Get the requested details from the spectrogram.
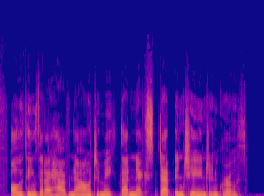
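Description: In a Mid-Atlantic accent, a woman speaks with a very deep, low pitch and monotone, flat intonation. The recording is very clean, with a silent background. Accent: American, Mid-Atlantic. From Northern Virginia, Alexandria. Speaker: graduate student. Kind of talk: interview.

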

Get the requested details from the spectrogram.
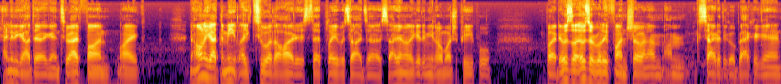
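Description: Speaking very fast, a man with a very deep, low voice keeps a fairly even intonation on a very clean recording with a silent background. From New Orleans, Louisiana. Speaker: rapper. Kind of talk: casual chat.

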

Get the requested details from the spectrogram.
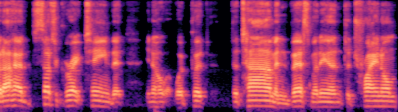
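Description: A man has an unremarkable speaking voice. His pitch is medium for a man, with fairly even intonation. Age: 50s. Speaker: hotel general manager. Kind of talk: interview.

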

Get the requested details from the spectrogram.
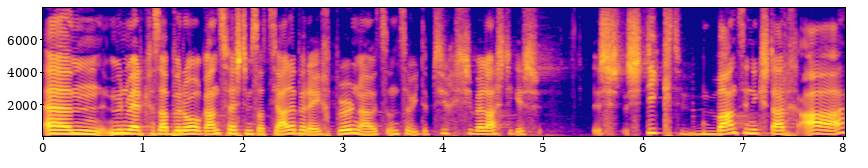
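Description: On a very clean recording with a silent background and a dry, close sound with no echo, a woman in a plain, everyday voice speaks at a moderate pace with a fairly high pitch and fairly even intonation. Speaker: climate activist and politician. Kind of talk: panel discussion.

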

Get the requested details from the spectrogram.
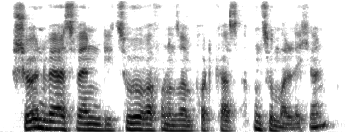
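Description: The voice is a man's, somewhat breathy. His pitch is fairly high. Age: 50s. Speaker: change management consultant, podcast co-host. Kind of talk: casual chat.

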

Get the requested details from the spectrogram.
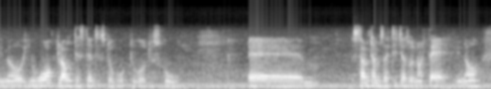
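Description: Noticeable background noise accompanies speech delivered at a moderate speed. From South Africa, KwaZulu-Natal (Richmond). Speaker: development studies lecturer. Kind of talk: interview. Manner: halting, repeats words.

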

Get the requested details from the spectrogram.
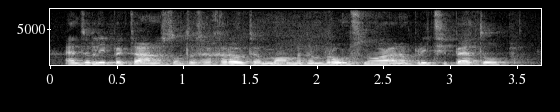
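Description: A man races through his words at a very fast pace with fairly even intonation, noticeable background noise behind him. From Netherlands, Rotterdam. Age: 30s. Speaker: police officer and carp angler. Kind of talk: podcast interview.

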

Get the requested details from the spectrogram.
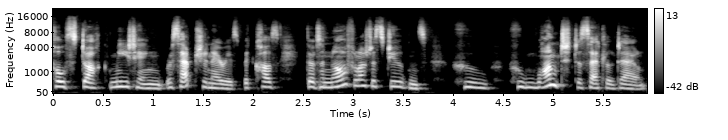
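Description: Against a quiet background, a woman with an Irish accent talks at a moderate pace with ordinary pitch variation. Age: old. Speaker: pharmacy professor, natural product chemist. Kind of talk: panel discussion.

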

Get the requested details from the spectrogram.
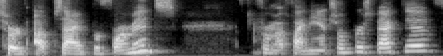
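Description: A Western Canadian accent with ordinary pitch variation. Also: woman. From Canada, Vancouver. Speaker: private equity investor. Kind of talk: interview.

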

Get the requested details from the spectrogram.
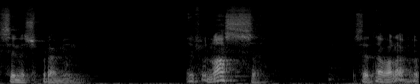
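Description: The man's voice is somewhat breathy. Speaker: podcast host and guitarist. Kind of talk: solo storytelling monologue. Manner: conversational, with hesitations.

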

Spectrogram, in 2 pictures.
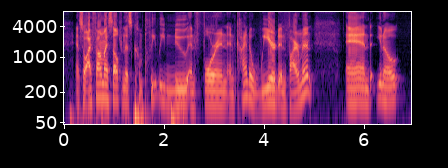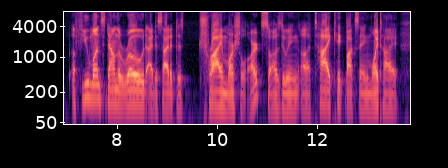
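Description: At a moderate pace, a man with a Chicago accent speaks in a fairly low pitch with ordinary pitch variation, in a very clean recording with a silent background. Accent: Chicago American English. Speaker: rapper and English teacher. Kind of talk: casual interview. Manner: animated, profane.

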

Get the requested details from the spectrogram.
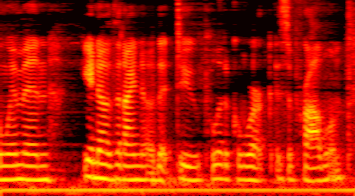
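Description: Audible room echo surrounds the speaker. The pace is very fast, with an American accent. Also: woman. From US Midwest, Ohio. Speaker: podcast co-host, academic commentator. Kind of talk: casual political discussion.

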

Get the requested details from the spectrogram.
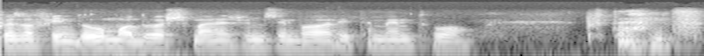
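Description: A man speaks at a very fast pace in a medium pitch. His intonation stays monotone and flat. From Portugal, Amadora (Lisbon area). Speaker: Portuguese emigrant. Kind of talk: casual chat. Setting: audio call.

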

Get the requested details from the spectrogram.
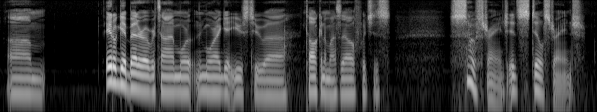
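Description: With a Mississippi accent, a man talks at a fairly slow pace in a dark, mellow tone. He takes long, frequent pauses. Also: medium pitch for a man, ordinary pitch variation. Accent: Mississippi Southern US. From US South, Hattiesburg, Mississippi. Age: 20s. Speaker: podcast host. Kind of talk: casual chat. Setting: studio.

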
